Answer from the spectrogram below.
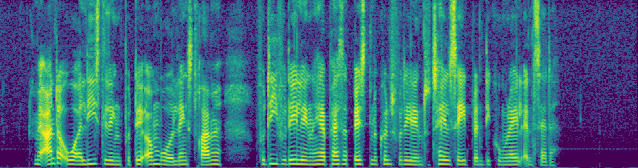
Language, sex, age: Danish, female, 31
